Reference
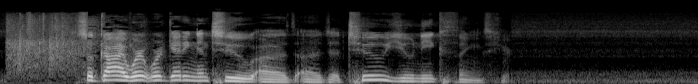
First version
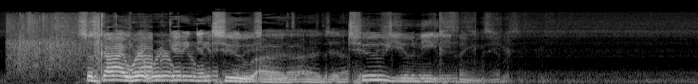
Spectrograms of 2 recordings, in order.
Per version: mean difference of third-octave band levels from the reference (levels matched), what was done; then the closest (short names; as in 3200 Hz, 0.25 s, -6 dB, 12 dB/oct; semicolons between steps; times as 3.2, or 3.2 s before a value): 4.0 dB: reverse delay 0.218 s, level -8 dB; high shelf 4500 Hz +9 dB; sustainer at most 30 dB/s; gain -3.5 dB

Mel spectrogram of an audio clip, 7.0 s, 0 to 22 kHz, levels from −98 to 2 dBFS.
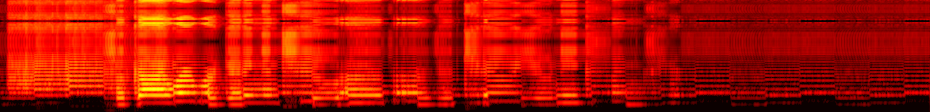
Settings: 13.5 dB: arpeggiated vocoder major triad, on G3, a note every 0.261 s; inverse Chebyshev high-pass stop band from 330 Hz, stop band 40 dB; careless resampling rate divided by 4×, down none, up zero stuff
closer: first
